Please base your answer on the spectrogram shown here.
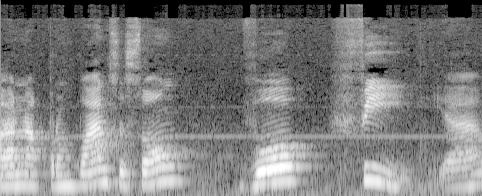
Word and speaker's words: filles: Kalau anak perempuan ce sont vos filles ya. Walaupun dia jamak, S-nya tidak dibaca ya. Vos filles.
